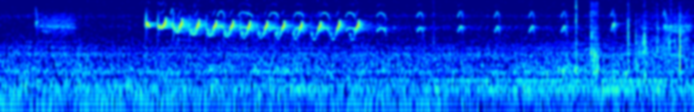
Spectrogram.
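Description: A bird calling: a fast run of about a dozen high notes, some seven a second, followed by fainter notes that trail off.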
